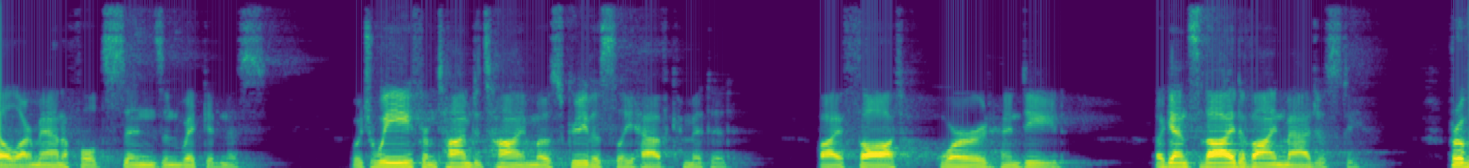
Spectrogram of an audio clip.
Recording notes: This is a recording from the service of Holy Communion according to the Book of Common Prayer (1662) on July 23, 2023 (Seventh Sunday After Trinity).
